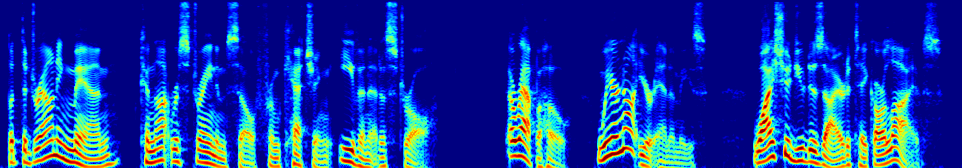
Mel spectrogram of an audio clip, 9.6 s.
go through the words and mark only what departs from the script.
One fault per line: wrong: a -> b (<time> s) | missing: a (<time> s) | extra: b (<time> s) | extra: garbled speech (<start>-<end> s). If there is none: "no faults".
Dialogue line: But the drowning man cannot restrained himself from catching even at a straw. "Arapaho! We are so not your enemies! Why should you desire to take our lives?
wrong: restrained -> restrain (1.7 s)
missing: so (6.2 s)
